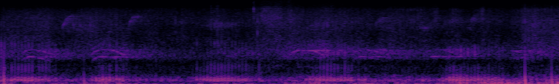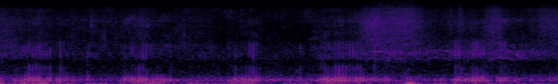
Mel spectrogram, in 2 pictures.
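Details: Relaxed orange tabby cat brothers, one pale and one deeper orange, stretching out on a bench; deep purring swells in regular cycles just under a second apart, against soft outdoor ambience.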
